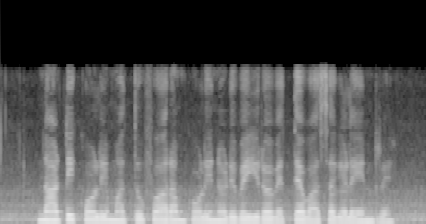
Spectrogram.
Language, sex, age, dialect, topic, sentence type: Kannada, female, 18-24, Dharwad Kannada, agriculture, question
